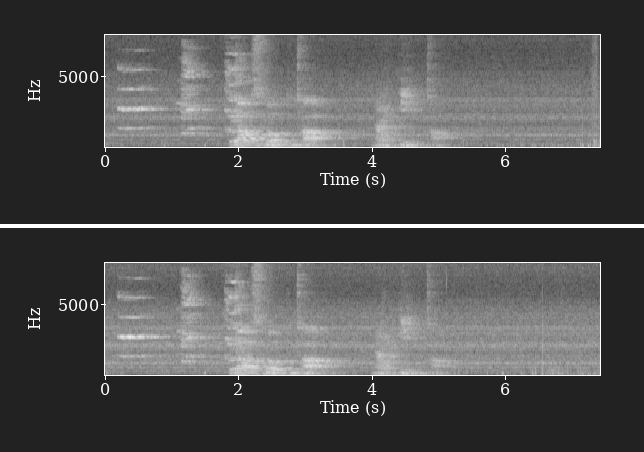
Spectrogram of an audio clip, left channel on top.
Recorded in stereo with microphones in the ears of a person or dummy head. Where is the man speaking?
20° right (ahead or behind), 2.0 m.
